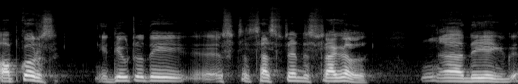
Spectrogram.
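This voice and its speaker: A man speaks with fairly high pitch and ordinary pitch variation. His tone is dark and mellow. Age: 80s+. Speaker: veteran trade union leader. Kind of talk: reminiscence talk.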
